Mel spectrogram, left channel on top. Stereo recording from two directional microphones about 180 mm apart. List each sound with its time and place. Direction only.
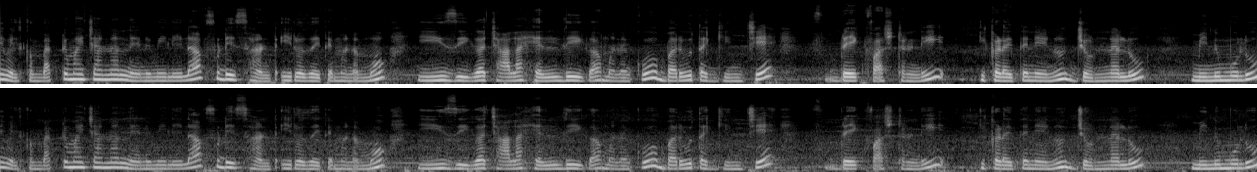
0.0 s a woman's voice: 30° left (ahead or behind); by 12.5 s 15° left (ahead or behind)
